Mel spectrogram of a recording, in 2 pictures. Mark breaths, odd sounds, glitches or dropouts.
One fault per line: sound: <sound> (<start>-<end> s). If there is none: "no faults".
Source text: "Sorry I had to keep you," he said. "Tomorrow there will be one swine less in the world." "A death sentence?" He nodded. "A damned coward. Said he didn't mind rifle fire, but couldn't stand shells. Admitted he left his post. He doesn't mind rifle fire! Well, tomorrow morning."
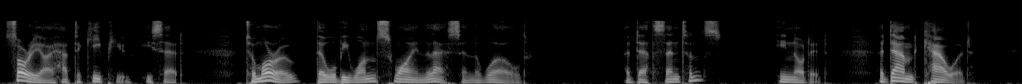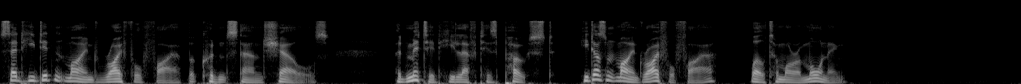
no faults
